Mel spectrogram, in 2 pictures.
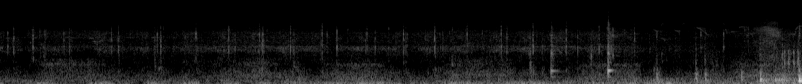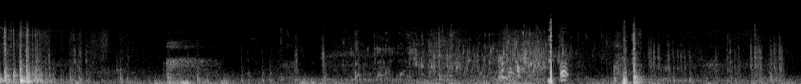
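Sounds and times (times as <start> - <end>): water and kayak hull noise: 10.4 - 16.0.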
